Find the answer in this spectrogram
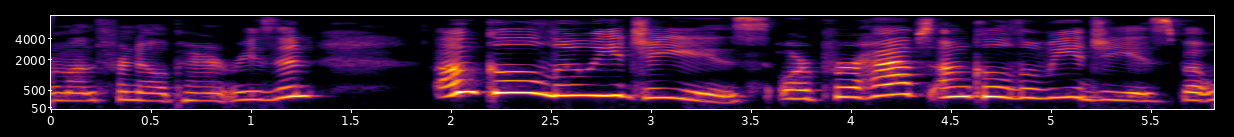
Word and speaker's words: Louie G.'s: The spelling indicates Louis space G. And that's the way that I say it because I'm going to go with the grammatically precise choice.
